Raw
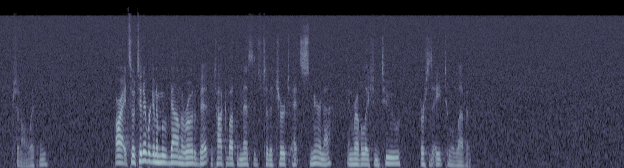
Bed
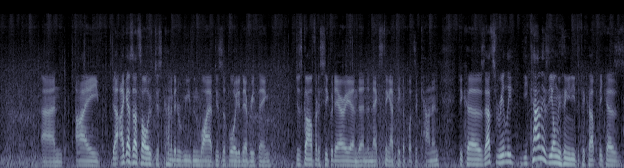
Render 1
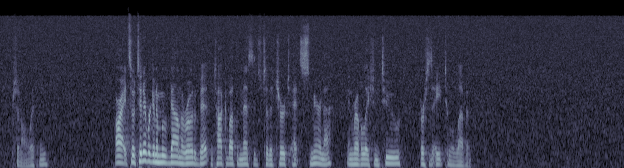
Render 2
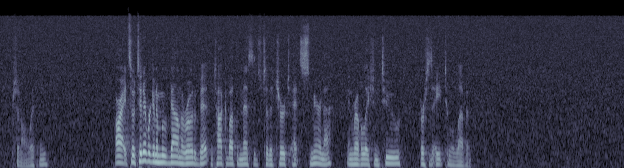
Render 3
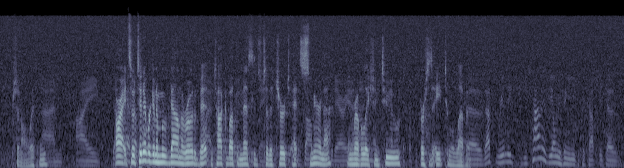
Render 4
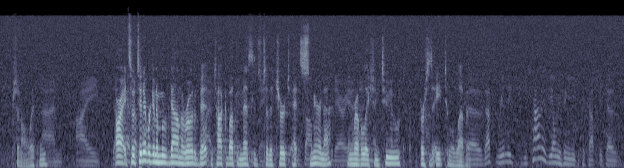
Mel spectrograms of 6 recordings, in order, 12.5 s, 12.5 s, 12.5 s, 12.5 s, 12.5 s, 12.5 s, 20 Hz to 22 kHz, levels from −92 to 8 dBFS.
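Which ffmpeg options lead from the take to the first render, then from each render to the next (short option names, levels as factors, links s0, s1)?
-af "afftdn=nr=8:nf=-45"
-af anull
-filter_complex "[1:a]volume=0.168[s0];[0:a][s0]amix=inputs=2:normalize=0"
-af "volume=1.88"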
